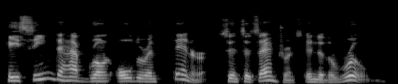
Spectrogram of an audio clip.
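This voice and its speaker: A man's voice: a little high, big pitch swings, normal speed, fairly bright tone, no room sound. A man reading a dramatic novel aloud as an audiobook narrator.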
